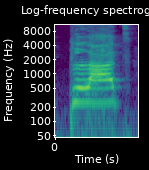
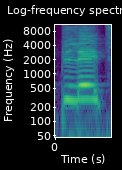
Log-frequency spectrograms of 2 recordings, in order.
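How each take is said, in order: First: The vowel is the short a sound. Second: The vowel is not the short a sound. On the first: The speaker calls it right. "you actually plait your hair" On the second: The speaker calls it wrong. "you don't plait your hair"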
